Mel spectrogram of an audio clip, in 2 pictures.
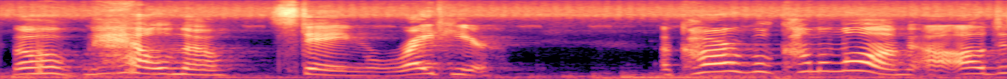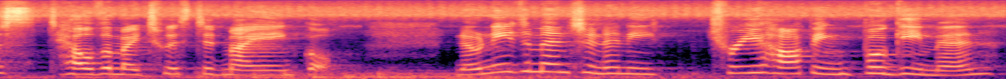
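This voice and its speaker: A woman's voice: sits high, animated, a little slow. A woman playing a frightened but stubborn runner alone at night, agitated and muttering to herself in an audio drama. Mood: defiant. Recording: clear noise, night insects behind.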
